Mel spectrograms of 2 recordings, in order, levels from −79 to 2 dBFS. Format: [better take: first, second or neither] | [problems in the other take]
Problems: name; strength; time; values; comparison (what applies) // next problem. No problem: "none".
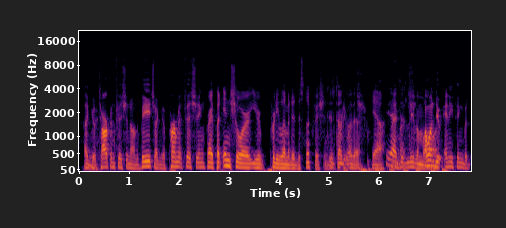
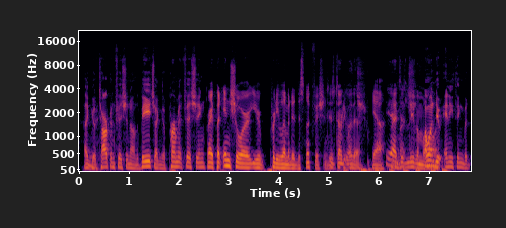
second | muffled; slightly; fading above 2 kHz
